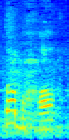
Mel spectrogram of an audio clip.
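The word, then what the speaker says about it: Tabgha: De tabegon a tabga, como está escrito lá, dá para entender como sete fontes, heptapegon, virou tabga, que eles pronunciam tabha, que é o nome do outro.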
